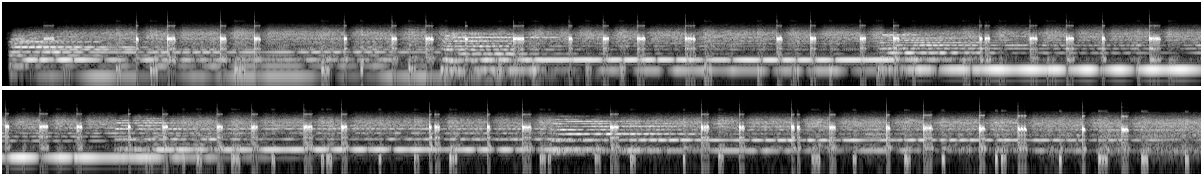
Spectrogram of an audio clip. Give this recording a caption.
Music > Multiple instruments
Washed out tech glitching with horror synths
Stuttering hypnotic tech glitching sounds with synths over top. Made with circuit bending and Buchla synth.
background-music, circuit-bent, electro, experimental, glitch, haunting, horror, noise, pulp, soundtrack, synth, thriller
